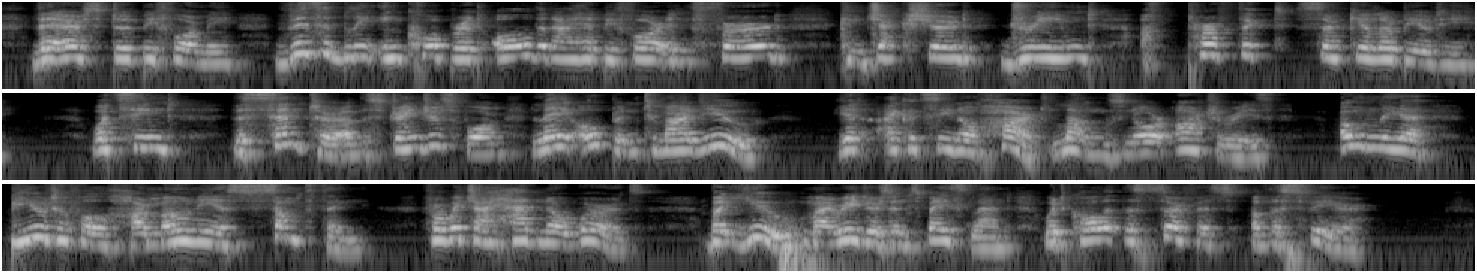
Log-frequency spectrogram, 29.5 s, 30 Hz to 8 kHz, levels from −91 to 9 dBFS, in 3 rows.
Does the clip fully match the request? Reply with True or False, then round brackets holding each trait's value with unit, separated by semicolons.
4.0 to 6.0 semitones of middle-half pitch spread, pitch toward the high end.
True (4.6 semitones; 210 Hz)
